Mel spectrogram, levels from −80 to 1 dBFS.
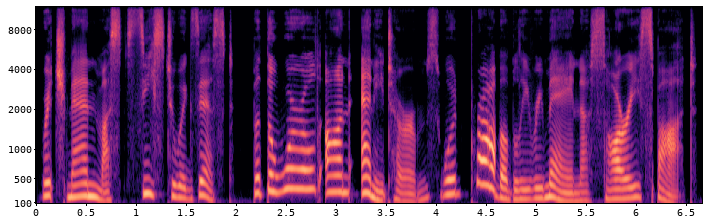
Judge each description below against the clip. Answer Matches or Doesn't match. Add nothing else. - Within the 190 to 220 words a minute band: Doesn't match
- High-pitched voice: Matches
